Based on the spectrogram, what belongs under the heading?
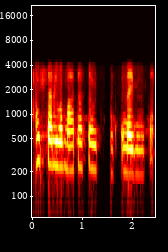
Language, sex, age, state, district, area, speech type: Kannada, female, 60+, Karnataka, Mandya, rural, conversation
